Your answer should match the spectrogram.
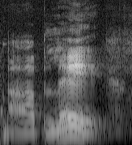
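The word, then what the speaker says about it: hablé: to say I spoke you would say ah bleh now you have to stress the end there lay otherwise it's a command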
